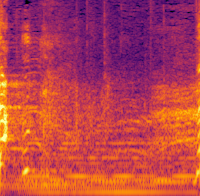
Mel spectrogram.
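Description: Background music in a pause between spoken phrases: a low sustained keyboard chord held steady.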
